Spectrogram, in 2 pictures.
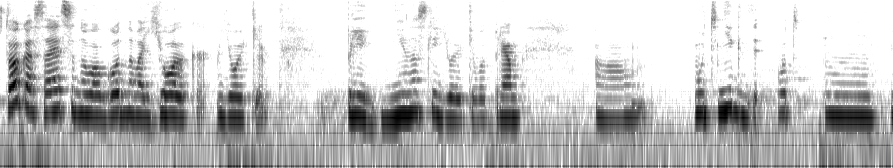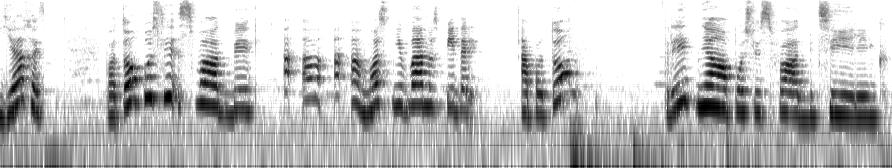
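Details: Streamer with Tourette syndrome; vocal tics with coprolalia, sudden obscene interjections occurring mid-sentence.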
